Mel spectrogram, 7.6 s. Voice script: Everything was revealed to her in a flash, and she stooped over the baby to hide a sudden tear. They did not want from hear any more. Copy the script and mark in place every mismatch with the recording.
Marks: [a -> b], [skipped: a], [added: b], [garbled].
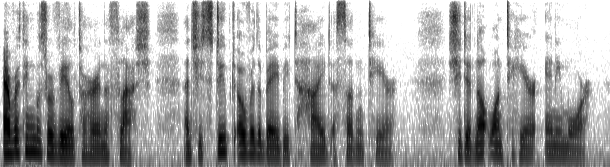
Everything was revealed to her in a flash, and she stooped over the baby to hide a sudden tear. [They -> She] did not want [from -> to] hear any more.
